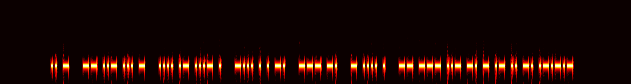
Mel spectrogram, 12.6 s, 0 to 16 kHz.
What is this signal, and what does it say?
Morse code, heard as a keyed tone, about 30 wpm, 700 Hz. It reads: IT MUST HAVE BEEN ON THE MOUNTAIN.
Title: Sentences from Top 1000 Words - Review Part 1 - 30wpm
